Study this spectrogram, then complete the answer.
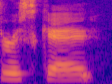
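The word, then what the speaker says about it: risqué: Is that how you pronounce it? Yeah, it's risque.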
